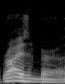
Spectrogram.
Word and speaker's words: Riseborough: Who's this? Andrea Riseborough. – Riseborough. That's how you pronounce...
